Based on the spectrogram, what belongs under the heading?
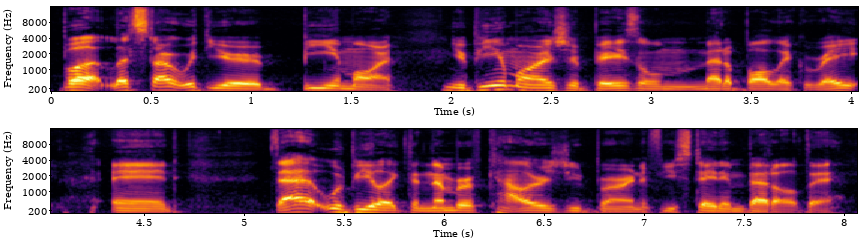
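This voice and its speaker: Fast-talking young man, low voice. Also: clean tone. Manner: fast, energetic and chatty. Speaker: gaming YouTuber giving fitness advice. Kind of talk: casual commentary over gameplay.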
